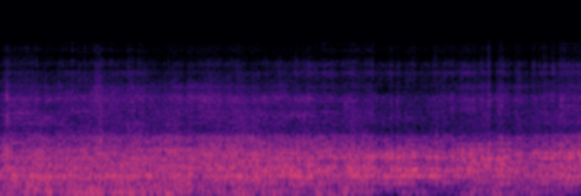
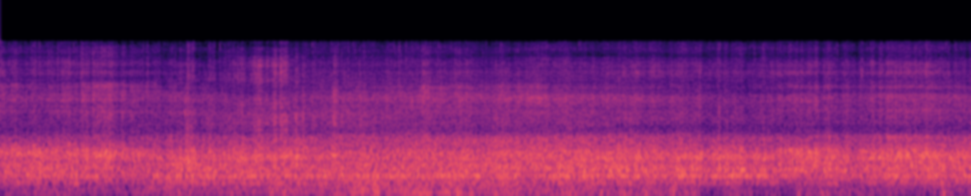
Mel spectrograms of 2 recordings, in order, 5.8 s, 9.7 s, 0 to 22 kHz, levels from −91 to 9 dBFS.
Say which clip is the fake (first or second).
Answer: first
